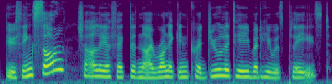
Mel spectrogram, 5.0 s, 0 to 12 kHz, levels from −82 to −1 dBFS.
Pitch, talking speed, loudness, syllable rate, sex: 220 Hz, 145 wpm, -17 LUFS, 4.9 syllables/s, female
